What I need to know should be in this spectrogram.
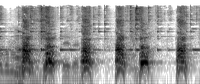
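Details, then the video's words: Angry, aggressive Tibetan Mastiff dogs giving loud, rough barks, single and paired, roughly every half second to a second, over a faint constant ringing tone. "Aggressive Tibetan Mastiff Dogs Barking Sound"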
